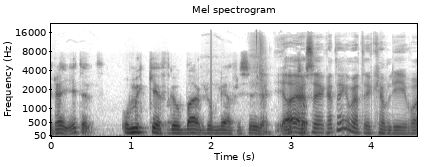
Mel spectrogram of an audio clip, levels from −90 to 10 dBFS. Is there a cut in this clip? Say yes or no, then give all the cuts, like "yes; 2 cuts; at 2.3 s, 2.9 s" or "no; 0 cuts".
yes; 3 cuts; at 1.5 s, 1.9 s, 3.4 s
